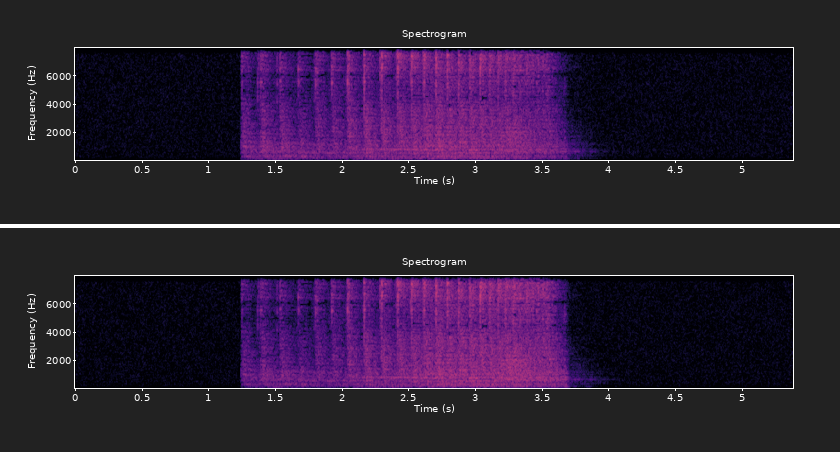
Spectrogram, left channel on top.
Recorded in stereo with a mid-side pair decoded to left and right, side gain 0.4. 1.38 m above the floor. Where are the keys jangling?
25° left, 1.9 m; by 3.7 s 55° right, 1.3 m.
